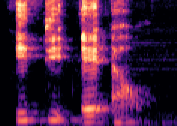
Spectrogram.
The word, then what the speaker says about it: et al: So how to pronounce at etal?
